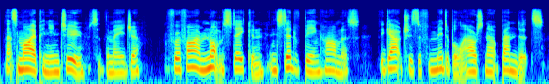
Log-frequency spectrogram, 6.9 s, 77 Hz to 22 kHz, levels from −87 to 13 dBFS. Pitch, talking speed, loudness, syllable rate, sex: 195 Hz, 220 wpm, -19 LUFS, 6.2 syllables/s, female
